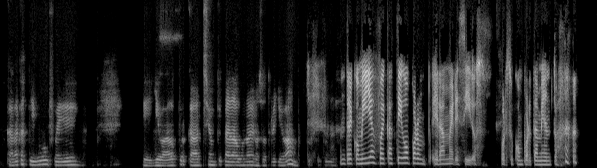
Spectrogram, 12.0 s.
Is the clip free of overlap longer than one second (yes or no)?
yes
